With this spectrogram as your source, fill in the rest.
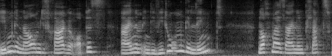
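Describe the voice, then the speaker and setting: A woman's somewhat breathy voice with a dark, mellow tone, medium in pitch, at a fairly slow pace with lively intonation. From northern Germany, near Hamburg. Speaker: museum director and historian. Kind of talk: interview. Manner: formal.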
